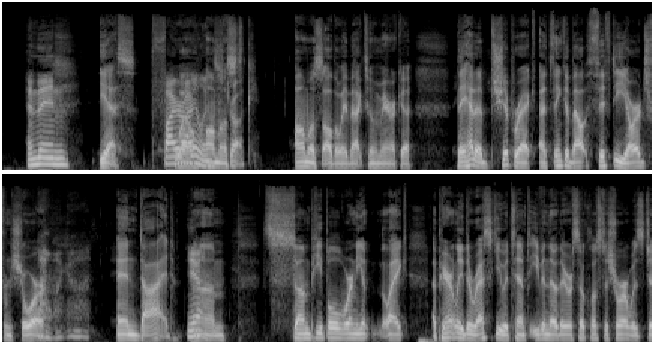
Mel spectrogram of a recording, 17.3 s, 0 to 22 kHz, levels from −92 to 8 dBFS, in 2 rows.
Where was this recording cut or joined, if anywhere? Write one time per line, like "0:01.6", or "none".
none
